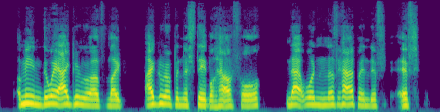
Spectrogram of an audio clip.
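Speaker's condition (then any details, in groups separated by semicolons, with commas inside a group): Spastic quadriplegic cerebral palsy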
